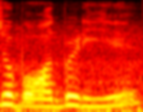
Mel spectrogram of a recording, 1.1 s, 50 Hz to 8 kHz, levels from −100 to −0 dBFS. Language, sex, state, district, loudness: Hindi, female, Uttar Pradesh, Varanasi, -22 LUFS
